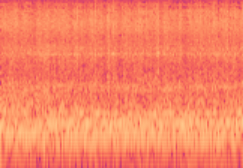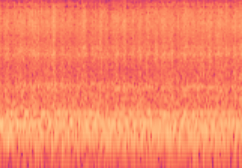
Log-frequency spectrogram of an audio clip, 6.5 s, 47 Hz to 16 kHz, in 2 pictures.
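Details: Freshly rebuilt stock-block GM 5.3 V8 race engine's first run after almost a year of rebuilding; loud, deep, even burble at idle with a steady beat and no knocking or misfire; healthy.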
